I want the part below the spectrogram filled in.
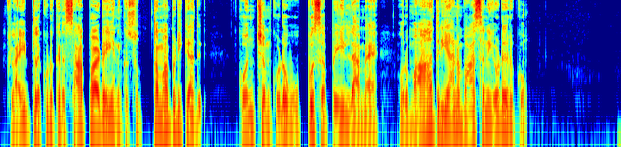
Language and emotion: Tamil, disgusted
